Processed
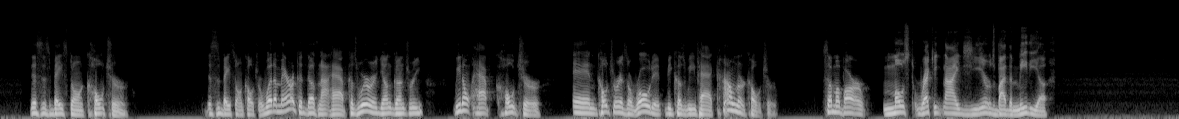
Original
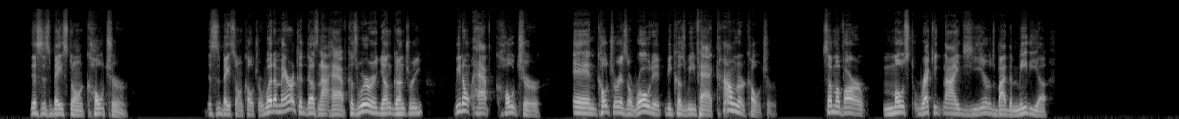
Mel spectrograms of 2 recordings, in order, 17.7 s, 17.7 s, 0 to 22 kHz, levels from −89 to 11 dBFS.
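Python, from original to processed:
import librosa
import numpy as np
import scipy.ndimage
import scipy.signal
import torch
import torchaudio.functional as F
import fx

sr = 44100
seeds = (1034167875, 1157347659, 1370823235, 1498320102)

y = fx.lowpass(x, sr, hz=fx.steps((0.0, 1200.0), (13.31, 4000.0), (14.88, 8700.0)), slope=12)
y = fx.tilt_eq(y, sr, slope=-4.0)
y = fx.band_squash(y, sr, depth_pct=40)
y = y * 10.0 ** (2.5 / 20.0)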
